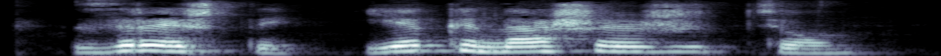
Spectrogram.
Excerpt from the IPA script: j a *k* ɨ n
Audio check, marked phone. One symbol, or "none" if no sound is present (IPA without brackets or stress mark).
k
